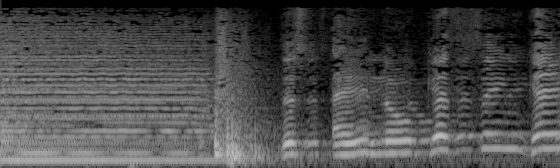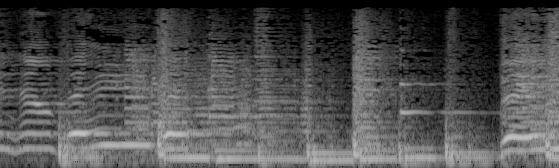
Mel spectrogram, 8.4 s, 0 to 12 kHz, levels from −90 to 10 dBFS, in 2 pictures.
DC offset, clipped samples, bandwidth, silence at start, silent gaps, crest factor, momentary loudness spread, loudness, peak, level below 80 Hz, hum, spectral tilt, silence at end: under 0.1%; under 0.1%; 10.5 kHz; 0 s; none; 16 dB; 8 LU; -25 LUFS; -8 dBFS; -46 dBFS; none; -6 dB/octave; 0 s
